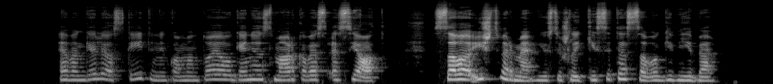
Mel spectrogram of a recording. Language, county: Lithuanian, Kaunas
